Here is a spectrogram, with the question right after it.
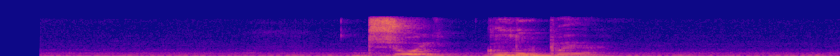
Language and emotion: Russian, angry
